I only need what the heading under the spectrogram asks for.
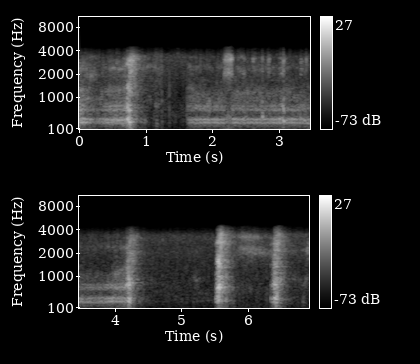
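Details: Female Pembroke Welsh Corgi indoors, afraid of a volleyball brought in for herding, gives long rumbling growls lasting one to two seconds broken by sharp yips and a bark, with quiet gaps between.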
